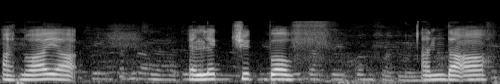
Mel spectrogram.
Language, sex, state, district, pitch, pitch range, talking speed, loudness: Mizo, female, Mizoram, Aizawl, 225 Hz, 215-235 Hz, 85 wpm, -14 LUFS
